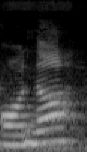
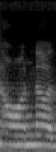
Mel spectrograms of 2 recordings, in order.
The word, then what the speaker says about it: honor: egg yes so an honor see you say an honor the reason is h is silent here so when your word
